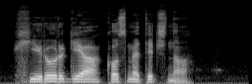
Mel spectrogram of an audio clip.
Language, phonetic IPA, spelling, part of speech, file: Polish, [xʲiˈrurʲɟja ˌkɔsmɛˈtɨt͡ʃna], chirurgia kosmetyczna, noun, Pl-chirurgia kosmetyczna.ogg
